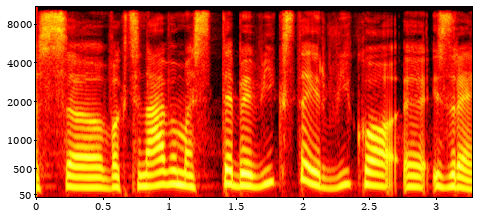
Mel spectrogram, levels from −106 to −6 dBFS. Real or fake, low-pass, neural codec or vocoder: real; 9.9 kHz; none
